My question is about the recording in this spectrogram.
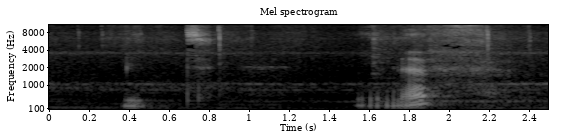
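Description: Soft breathing and whispering under the breath, ending in a short murmured voiced sound rising in pitch near the end, over a faint steady hum.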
